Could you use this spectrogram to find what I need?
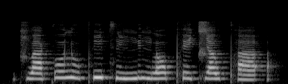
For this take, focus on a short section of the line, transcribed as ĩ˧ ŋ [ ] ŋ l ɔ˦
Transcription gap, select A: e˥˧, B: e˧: A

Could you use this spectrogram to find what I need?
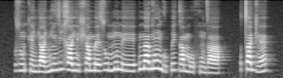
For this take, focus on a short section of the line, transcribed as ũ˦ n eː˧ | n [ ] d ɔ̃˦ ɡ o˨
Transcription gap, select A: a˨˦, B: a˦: B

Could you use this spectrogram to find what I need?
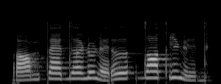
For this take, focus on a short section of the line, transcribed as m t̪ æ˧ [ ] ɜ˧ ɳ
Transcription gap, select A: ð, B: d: B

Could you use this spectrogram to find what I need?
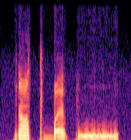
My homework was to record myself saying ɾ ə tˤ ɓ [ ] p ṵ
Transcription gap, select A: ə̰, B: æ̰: B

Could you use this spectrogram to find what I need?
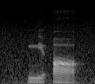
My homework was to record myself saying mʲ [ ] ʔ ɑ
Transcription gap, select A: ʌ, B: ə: B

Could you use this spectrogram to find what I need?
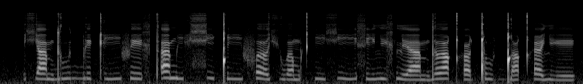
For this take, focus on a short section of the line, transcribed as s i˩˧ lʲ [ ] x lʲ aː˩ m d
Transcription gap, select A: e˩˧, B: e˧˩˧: B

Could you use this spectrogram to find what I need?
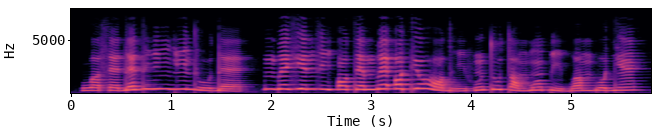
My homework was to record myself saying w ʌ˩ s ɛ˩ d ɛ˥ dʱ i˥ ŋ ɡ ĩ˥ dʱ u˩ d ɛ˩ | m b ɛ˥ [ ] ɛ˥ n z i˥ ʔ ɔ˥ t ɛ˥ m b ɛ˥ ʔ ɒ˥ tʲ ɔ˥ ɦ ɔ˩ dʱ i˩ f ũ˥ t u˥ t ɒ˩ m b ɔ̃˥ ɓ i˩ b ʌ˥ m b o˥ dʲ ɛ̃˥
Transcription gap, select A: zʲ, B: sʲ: A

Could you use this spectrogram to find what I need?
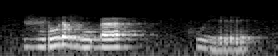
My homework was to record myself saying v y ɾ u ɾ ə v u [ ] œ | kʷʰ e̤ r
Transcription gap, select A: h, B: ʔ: B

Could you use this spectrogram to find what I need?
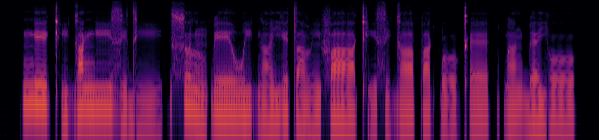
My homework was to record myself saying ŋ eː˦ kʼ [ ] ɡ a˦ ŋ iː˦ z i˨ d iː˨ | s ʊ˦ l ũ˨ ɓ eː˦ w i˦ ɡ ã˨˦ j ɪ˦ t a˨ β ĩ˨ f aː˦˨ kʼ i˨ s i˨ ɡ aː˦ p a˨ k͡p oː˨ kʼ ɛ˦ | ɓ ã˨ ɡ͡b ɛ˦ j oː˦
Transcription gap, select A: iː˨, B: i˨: B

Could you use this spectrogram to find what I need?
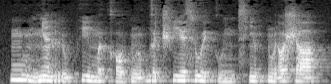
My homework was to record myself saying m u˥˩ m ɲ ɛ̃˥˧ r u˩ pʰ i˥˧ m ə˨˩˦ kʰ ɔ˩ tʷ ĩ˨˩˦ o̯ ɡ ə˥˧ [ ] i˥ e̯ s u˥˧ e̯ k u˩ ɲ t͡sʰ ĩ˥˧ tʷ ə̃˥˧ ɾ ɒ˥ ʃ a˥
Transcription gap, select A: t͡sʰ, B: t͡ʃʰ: B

